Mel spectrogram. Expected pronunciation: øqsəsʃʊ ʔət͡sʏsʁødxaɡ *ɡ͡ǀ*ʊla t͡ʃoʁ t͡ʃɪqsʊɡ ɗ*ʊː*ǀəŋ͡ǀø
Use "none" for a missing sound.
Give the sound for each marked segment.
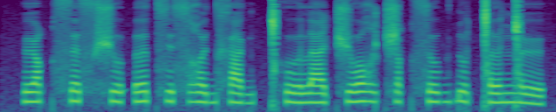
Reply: ǀʰ, ʊ

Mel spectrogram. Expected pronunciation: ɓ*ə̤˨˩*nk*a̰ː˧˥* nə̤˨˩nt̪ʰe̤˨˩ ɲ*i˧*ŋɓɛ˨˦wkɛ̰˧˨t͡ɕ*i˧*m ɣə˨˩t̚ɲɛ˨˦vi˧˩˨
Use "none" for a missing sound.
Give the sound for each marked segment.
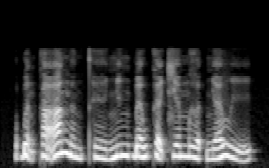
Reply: ə̰˧˨, a̰ː˧˥, i˧, e˧

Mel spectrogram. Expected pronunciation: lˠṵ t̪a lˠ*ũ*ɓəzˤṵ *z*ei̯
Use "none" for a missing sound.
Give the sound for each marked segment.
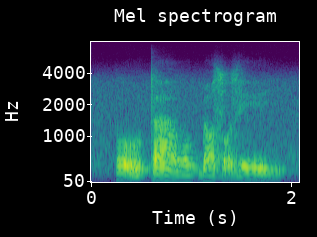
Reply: u, z

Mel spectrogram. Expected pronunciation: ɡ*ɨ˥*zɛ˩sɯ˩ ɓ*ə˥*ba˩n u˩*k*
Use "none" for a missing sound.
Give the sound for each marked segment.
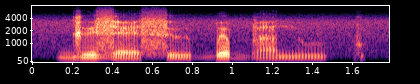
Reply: ɨ˥, ə˥, k

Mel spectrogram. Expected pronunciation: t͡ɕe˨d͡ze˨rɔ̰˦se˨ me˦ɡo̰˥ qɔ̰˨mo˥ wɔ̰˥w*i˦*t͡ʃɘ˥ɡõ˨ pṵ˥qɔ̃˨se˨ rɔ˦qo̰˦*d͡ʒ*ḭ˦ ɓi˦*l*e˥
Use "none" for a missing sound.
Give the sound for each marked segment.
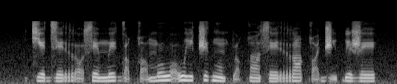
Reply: i˦, d͡ʒ, ʐ

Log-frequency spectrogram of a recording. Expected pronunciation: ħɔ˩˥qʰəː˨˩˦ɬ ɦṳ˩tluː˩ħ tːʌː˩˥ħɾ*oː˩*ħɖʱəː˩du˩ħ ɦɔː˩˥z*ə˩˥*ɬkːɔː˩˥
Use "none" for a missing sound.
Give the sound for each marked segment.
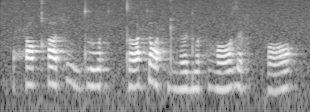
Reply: ɔː˩, ə˩˥

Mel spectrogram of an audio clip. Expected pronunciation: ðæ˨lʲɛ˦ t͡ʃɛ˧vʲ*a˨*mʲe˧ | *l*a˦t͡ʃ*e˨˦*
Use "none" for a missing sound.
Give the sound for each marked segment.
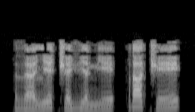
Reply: a˦˨, ɾ, e˨˦

